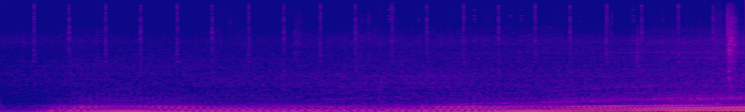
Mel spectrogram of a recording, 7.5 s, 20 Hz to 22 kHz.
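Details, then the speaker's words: 2004 Subaru STI turbo, back on road after 2 years, still on old oil, ECU in learning stage (owner thinks it is probably pulling timing): revs climb smoothly under load at 9 psi boost, no knocks or misses; healthy. "Well, it's happy and I'm happy. 9 pounds of boost and everything is looking fine."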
